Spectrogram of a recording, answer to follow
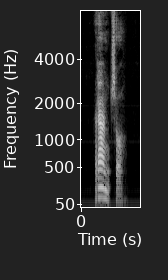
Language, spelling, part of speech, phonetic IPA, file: Polish, ranczo, noun, [ˈrãn͇t͡ʃɔ], Pl-ranczo.ogg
